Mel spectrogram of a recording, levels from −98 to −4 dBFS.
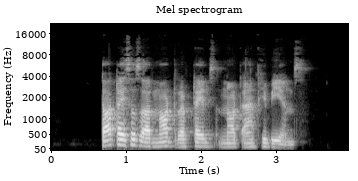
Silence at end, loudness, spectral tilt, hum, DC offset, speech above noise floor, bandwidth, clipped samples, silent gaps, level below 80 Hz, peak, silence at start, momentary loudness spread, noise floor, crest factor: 0.6 s; -19 LUFS; -5 dB/octave; none; under 0.1%; 66 dB; 14 kHz; under 0.1%; none; -64 dBFS; -2 dBFS; 0.7 s; 10 LU; -85 dBFS; 18 dB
